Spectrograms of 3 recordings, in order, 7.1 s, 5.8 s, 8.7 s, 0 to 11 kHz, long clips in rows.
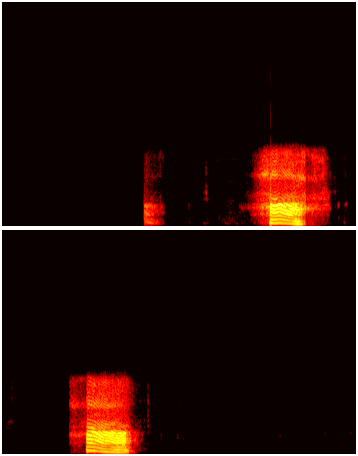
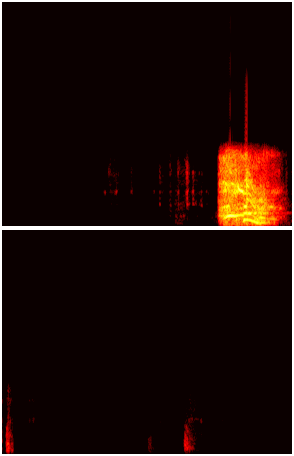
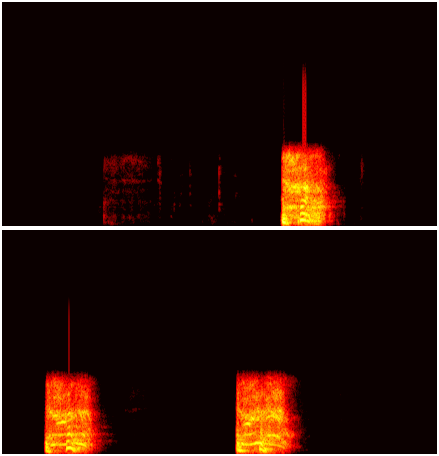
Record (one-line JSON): {"exhalation_length": "7.1 s", "exhalation_amplitude": 32766, "exhalation_signal_mean_std_ratio": 0.27, "cough_length": "5.8 s", "cough_amplitude": 32768, "cough_signal_mean_std_ratio": 0.23, "three_cough_length": "8.7 s", "three_cough_amplitude": 32768, "three_cough_signal_mean_std_ratio": 0.31, "survey_phase": "beta (2021-08-13 to 2022-03-07)", "age": "65+", "gender": "Male", "wearing_mask": "No", "symptom_none": true, "smoker_status": "Ex-smoker", "respiratory_condition_asthma": false, "respiratory_condition_other": false, "recruitment_source": "REACT", "submission_delay": "7 days", "covid_test_result": "Negative", "covid_test_method": "RT-qPCR"}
